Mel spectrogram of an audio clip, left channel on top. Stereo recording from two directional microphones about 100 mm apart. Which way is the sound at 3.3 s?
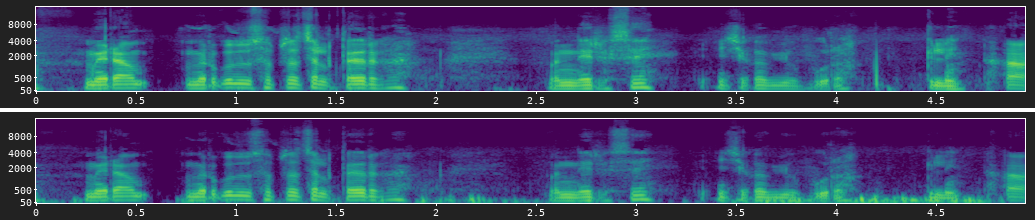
55° right (ahead or behind).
